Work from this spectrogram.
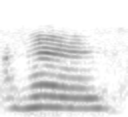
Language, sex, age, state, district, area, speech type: Santali, female, 45-60, West Bengal, Birbhum, rural, conversation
